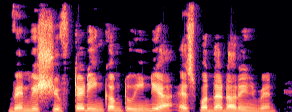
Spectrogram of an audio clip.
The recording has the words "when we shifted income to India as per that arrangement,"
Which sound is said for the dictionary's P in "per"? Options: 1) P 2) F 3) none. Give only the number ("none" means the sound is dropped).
2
